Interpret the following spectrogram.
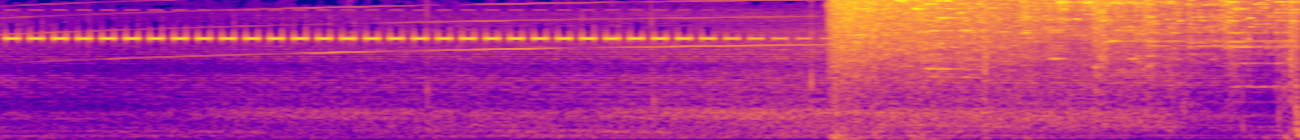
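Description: Rapid, high-pitched electronic beeping, a bomb's countdown alarm, with faint tones rising slowly beneath it. About four seconds in, the beeping gives way to a loud crash of window glass shattering as a man bursts through it, followed by tinkling fragments.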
